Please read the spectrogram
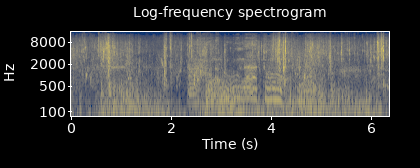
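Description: Wind buffeting the microphone and cloth rubbing against it, a dense steady rumble. A man calls out once in the middle, between about two and a half and four seconds in.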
